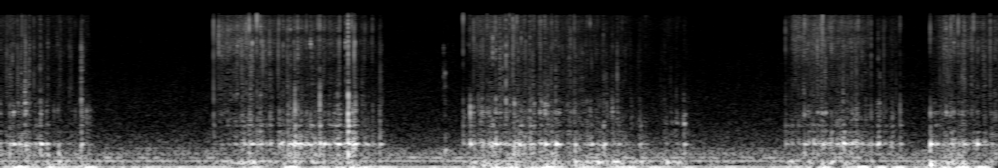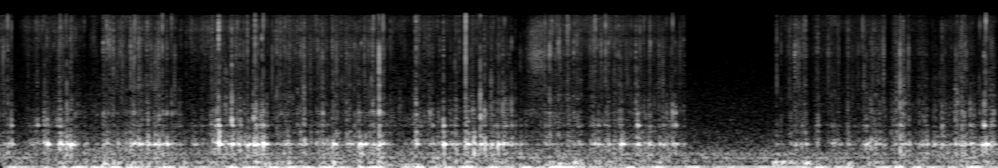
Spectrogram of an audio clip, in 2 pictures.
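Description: Long nails tap rapidly on a small, rigid, hollow box clutch covered in gold metallic material with raised dots, lying on fur. Quiet bursts of fast, dry, crinkly tapping come and go with short pauses, over a faint steady midrange tone and a low rumble.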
